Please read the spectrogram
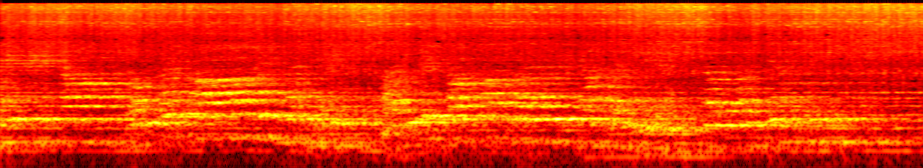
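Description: Church choir singing a slow hymn in long held notes, with new phrases starting about five seconds and nine seconds in.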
